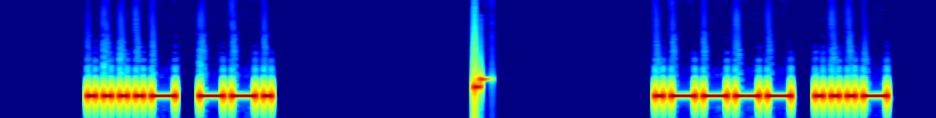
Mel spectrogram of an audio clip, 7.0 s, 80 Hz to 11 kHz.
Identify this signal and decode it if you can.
Morse code, heard as a keyed tone, about 20 wpm, 700 Hz. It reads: 4G 1V
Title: Single-Letter Single-Number 20wpm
